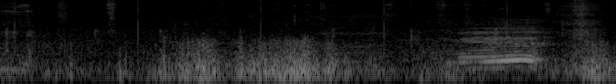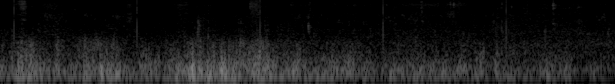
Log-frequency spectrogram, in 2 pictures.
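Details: English cattle yard on a winter afternoon with calves separated from their mothers; a single short moo rises midway through, surrounded by low shuffling and rumbling movement of the herd.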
